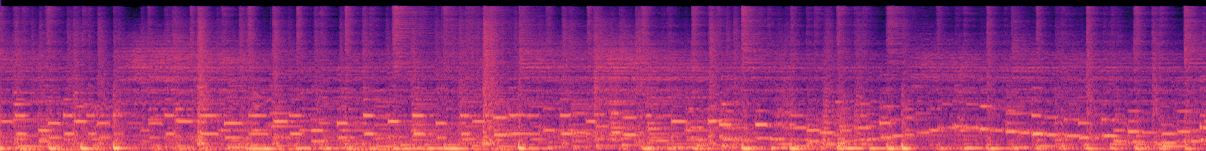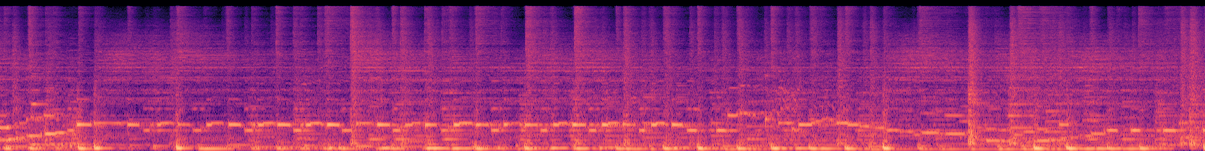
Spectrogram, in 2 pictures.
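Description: Live jazz quartet of guitar, piano, double bass and drum kit playing. The lead line weaves through fast runs up and down, then holds one long note for several seconds over the bass and drums.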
